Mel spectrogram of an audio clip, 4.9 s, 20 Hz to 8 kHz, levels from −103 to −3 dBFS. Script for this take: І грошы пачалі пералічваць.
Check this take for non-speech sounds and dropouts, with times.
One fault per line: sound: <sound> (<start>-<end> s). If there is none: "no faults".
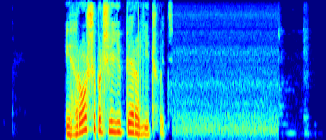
no faults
